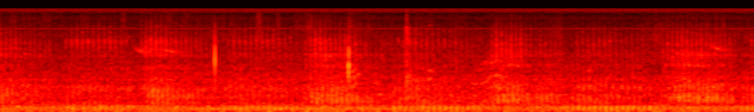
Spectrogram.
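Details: Young cougar kitten cuddling and purring, a continuous low throbbing purr with soft breathy bursts and a few sharp clicks.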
